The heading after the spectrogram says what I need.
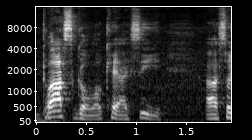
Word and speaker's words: Glasgow: Uh, you don't pronounce the W in Glasgow.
